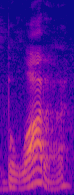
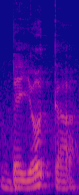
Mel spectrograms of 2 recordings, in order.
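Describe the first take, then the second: First: The name is said in an English-style way. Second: The name is said in a Spanish-style way. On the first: "they pronounced the planet as Bellotta" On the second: "since it's a Spanish word"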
